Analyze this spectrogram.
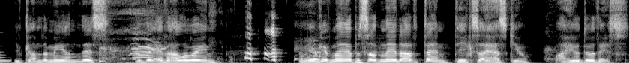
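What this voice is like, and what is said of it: Italian-American mobster Godfather accent. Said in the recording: “that accent ... It's Godfather.”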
